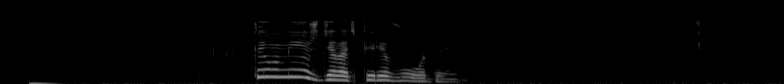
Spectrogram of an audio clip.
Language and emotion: Russian, sad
